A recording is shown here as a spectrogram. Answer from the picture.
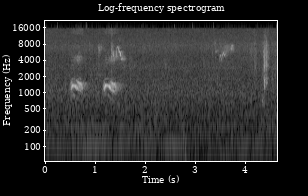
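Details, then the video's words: A little egret, possibly in a fight, gives two harsh, gravelly, deep croaks in quick succession, then falls quiet; a faint sharp click follows over a low background hum. "コサギの鳴き声 + 喧嘩（白鷺） Little Egret"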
